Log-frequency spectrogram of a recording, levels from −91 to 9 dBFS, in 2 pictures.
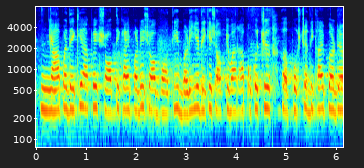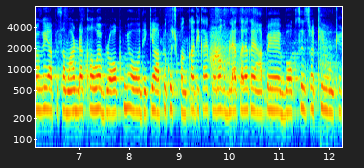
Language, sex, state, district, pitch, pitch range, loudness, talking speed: Hindi, female, Bihar, Gaya, 265 Hz, 255-275 Hz, -13 LUFS, 245 wpm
